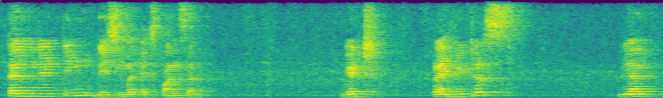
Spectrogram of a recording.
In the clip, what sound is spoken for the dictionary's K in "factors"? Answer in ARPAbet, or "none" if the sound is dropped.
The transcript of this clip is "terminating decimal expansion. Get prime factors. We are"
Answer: none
